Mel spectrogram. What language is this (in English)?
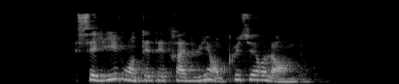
French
